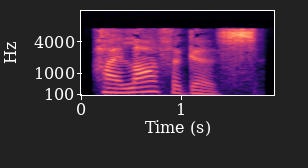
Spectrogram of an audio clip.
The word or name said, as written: hylophagous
